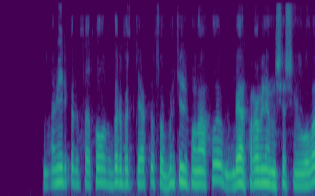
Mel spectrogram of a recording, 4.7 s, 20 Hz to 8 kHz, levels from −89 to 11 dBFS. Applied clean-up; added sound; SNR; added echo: neural mask model DeepFilterNet 3.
